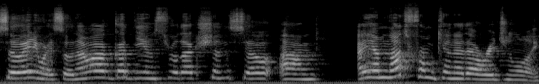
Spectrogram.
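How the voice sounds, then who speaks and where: Projecting her raised, high-pitched voice, a woman talks at a fairly quick pace in audible room echo. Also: ordinary pitch variation. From France, the Alps. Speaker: grip sport athlete and trainer. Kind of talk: interview.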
